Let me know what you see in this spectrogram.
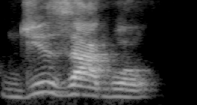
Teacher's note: É GU, esse U tá pronunciado. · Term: tritongo, nasal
